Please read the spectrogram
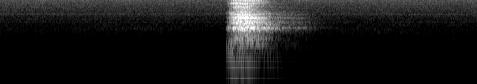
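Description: A man's short, breathy sigh, like a half-voiced "eh", about a second in, otherwise near silence.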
